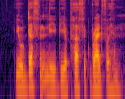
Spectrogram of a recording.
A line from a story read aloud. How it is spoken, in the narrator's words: laughed Majiro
